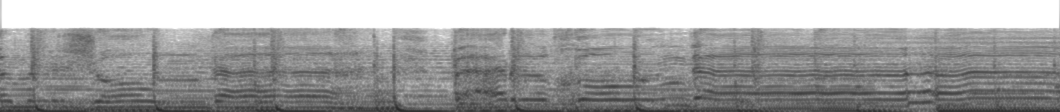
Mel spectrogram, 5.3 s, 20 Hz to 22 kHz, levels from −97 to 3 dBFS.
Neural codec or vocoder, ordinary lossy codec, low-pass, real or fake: none; none; none; real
